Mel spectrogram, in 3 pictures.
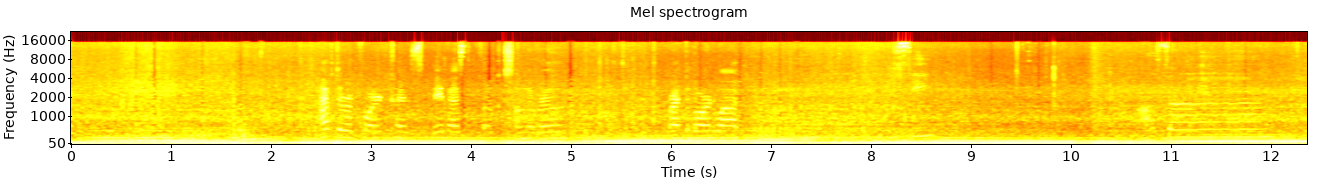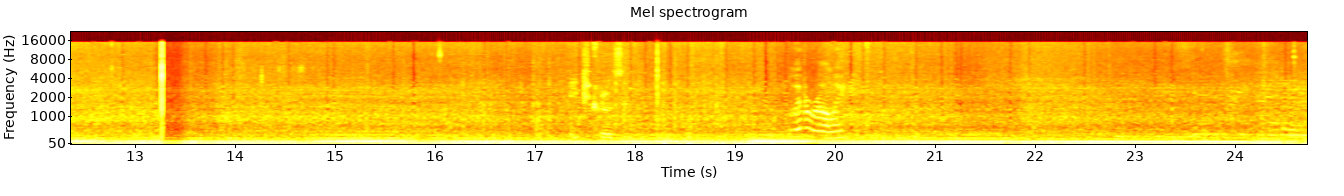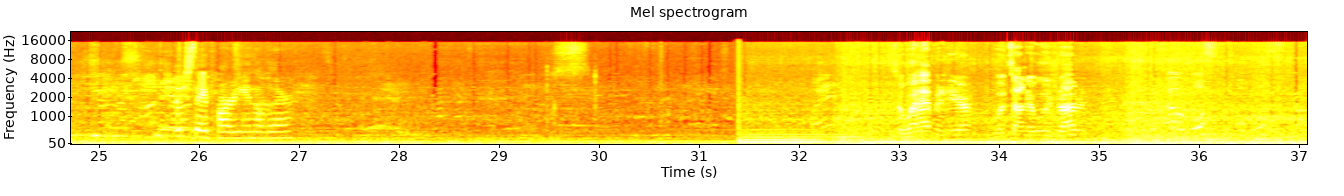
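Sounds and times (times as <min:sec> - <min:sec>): car engine droning: 0:00.0 - 0:37.0
faint voices: 0:23.6 - 0:31.4.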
